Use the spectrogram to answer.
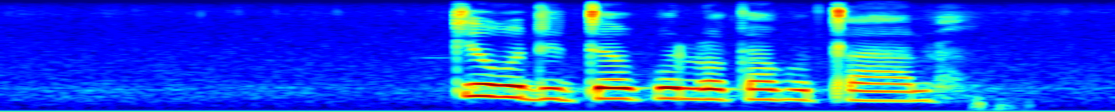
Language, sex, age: Northern Sotho, female, 23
